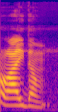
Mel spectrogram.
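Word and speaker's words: rhythm: हाँ एग्जाम्पल देखें, यहाँ पे क्या है राइदम तो इसमें H जो है वो क्या रहेगा साइलेंट रहेगा, H की आवाज़ नहीं आनी है।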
